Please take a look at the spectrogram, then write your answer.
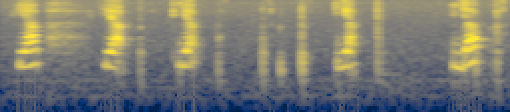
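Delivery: "yep" short and high, P popped. Shown as a demonstration. Reader testing the line, "yep" with popped P. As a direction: repeat "yep" in separate little pops.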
